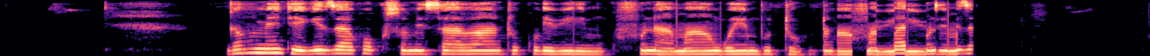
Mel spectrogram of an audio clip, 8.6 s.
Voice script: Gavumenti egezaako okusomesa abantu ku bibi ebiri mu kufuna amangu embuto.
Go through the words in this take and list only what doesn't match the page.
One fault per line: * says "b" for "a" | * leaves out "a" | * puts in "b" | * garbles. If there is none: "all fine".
* leaves out "bibi"
* garbles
